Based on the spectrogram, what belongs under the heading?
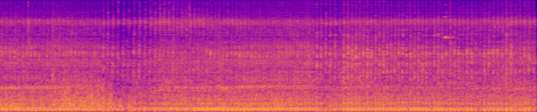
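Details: A vehicle engine idles and revs steadily with a deep droning hum, briefly dipping around the middle; no animal voices come through.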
